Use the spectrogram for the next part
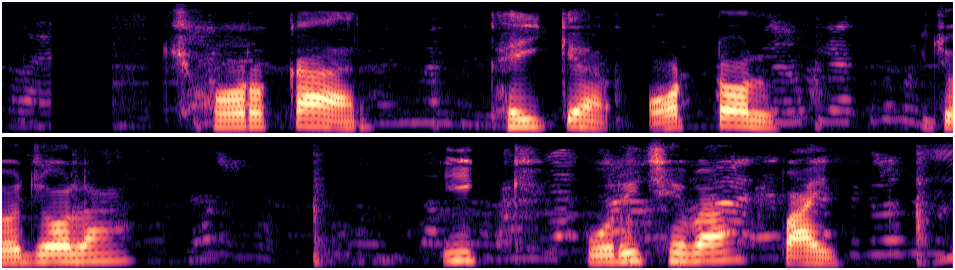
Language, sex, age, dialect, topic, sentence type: Bengali, male, 18-24, Jharkhandi, banking, statement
